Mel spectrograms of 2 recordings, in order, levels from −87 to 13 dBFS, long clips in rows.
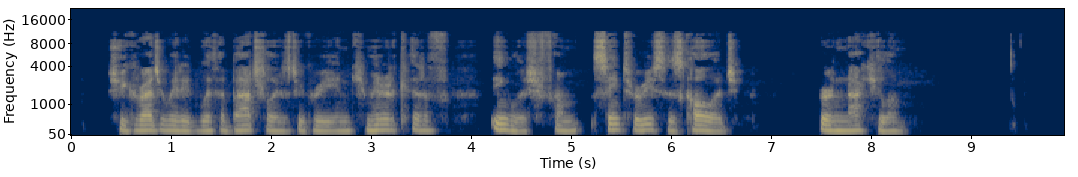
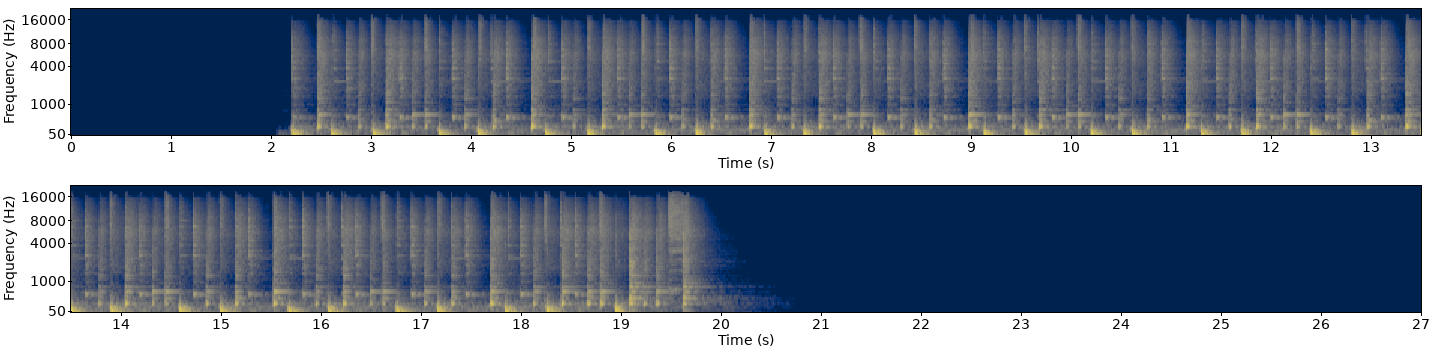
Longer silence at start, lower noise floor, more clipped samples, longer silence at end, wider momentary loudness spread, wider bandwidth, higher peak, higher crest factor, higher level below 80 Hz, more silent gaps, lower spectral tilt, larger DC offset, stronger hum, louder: second, 0.4 s vs 2.2 s; about the same, -88 dBFS vs under -90 dBFS; neither; second, 1.6 s vs 7.2 s; first, 11 LU vs 5 LU; second, 11.5 kHz vs 18 kHz; about the same, -2 dBFS vs 0 dBFS; first, 24 dB vs 16 dB; second, -66 dBFS vs -18 dBFS; neither; second, -3 dB/octave vs -5 dB/octave; neither; neither; second, -22 LUFS vs -18 LUFS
